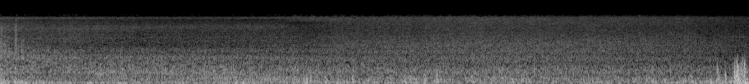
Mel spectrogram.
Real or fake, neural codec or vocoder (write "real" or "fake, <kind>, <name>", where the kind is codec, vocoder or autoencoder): real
